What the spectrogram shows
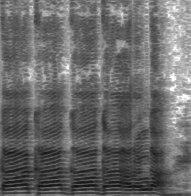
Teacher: ये पांच अक्षर कंठ से निकलता है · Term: क वर्ग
